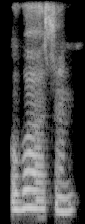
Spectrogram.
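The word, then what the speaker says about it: おばあさん: Atención, doble A aquí. Oba-san.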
